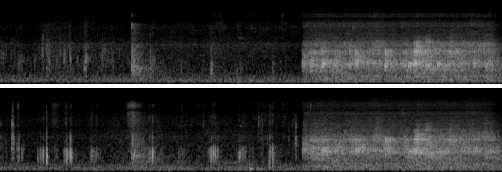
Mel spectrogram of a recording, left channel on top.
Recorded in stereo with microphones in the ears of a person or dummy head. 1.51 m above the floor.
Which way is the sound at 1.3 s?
65° left (ahead or behind).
